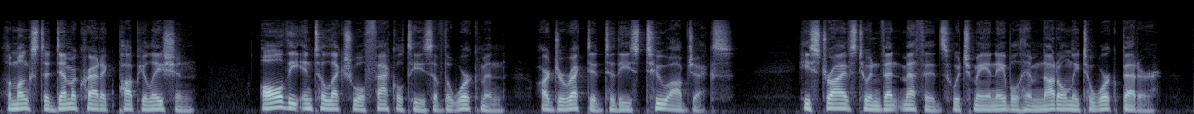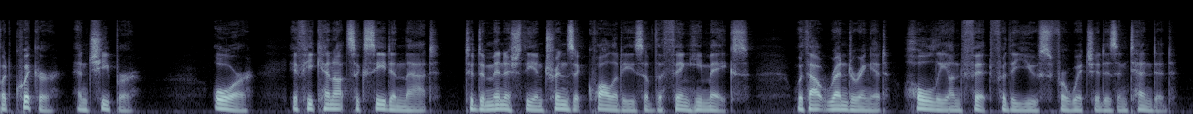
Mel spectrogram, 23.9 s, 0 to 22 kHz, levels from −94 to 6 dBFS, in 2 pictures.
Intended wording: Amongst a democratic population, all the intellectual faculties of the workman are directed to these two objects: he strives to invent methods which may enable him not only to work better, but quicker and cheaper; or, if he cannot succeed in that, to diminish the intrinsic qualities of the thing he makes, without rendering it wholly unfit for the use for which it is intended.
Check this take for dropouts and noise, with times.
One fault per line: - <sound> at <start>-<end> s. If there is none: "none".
none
